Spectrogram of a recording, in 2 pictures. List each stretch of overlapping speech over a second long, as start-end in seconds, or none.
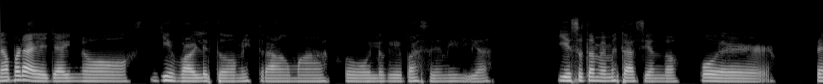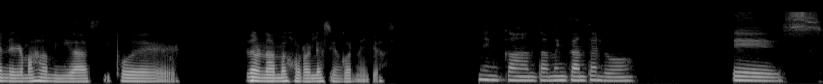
none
